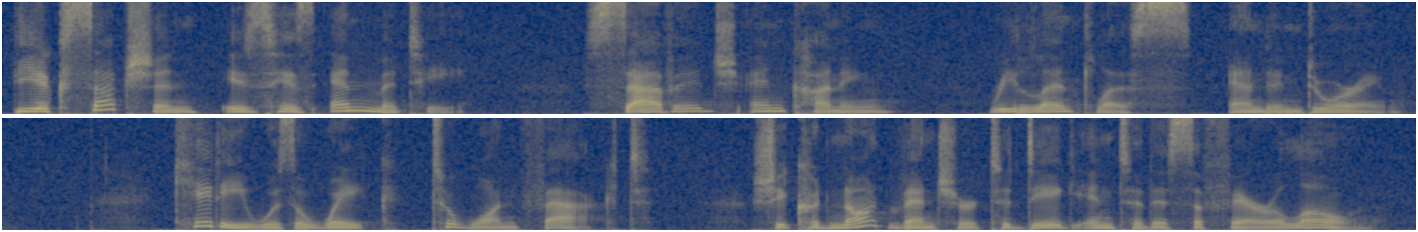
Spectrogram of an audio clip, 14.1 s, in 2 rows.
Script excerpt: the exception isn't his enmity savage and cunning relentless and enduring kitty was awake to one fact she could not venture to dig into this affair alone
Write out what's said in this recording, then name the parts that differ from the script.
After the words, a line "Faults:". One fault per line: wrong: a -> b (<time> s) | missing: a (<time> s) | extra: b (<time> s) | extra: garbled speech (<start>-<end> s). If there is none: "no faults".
the exception is his enmity savage and cunning relentless and enduring kitty was awake to one fact she could not venture to dig into this affair alone
Faults:
wrong: isn't -> is (1.1 s)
